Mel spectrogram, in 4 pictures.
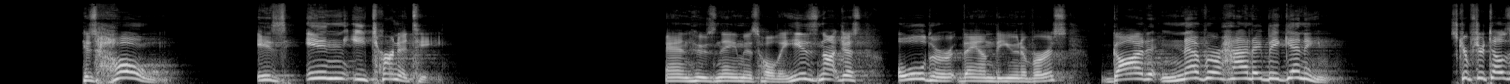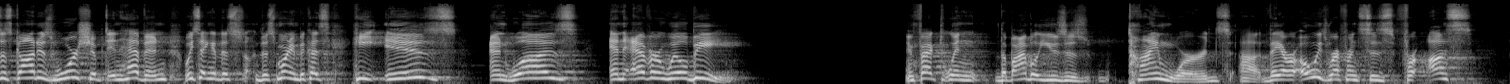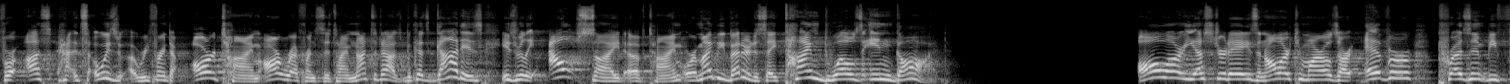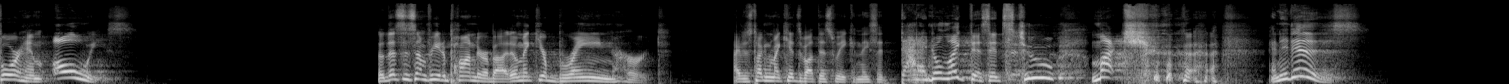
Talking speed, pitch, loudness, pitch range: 145 wpm, 225 Hz, -15 LUFS, 180-270 Hz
